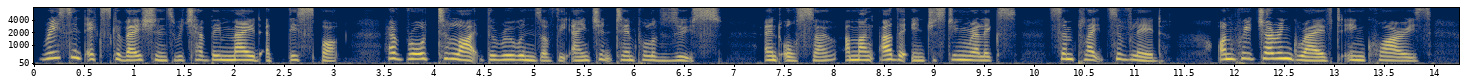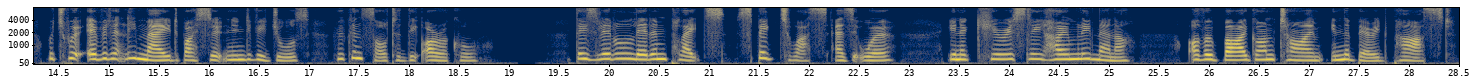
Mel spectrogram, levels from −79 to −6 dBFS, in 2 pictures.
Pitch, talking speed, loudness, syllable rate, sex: 225 Hz, 150 wpm, -18 LUFS, 4.8 syllables/s, female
